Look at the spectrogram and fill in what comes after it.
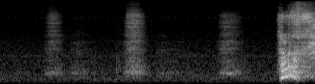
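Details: Girlfriend with a cold: three soft breathy gasps build up to one loud, sharp sneeze at the end; sneezing.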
